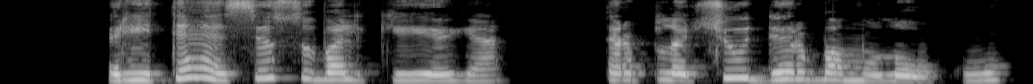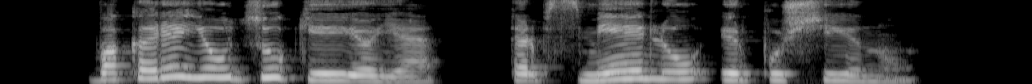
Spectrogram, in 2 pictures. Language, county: Lithuanian, Tauragė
